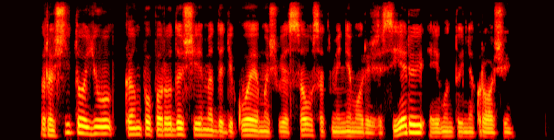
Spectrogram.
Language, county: Lithuanian, Marijampolė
